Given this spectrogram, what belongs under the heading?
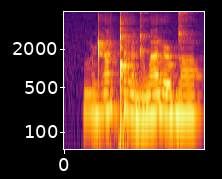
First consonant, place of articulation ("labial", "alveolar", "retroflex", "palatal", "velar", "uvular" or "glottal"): glottal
